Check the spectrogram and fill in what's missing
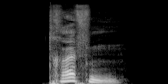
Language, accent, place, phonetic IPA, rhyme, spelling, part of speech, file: German, Germany, Berlin, [ˈtʁœfn̩], -œfn̩, tröffen, verb, De-tröffen.ogg
- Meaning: first-person plural subjunctive II of triefen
